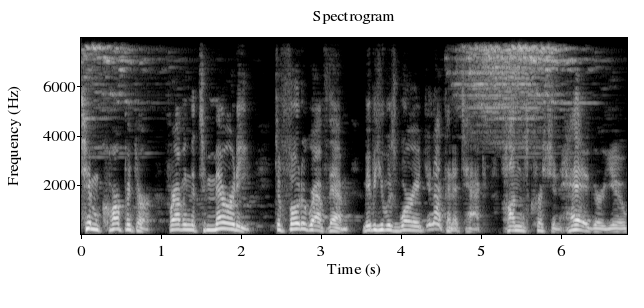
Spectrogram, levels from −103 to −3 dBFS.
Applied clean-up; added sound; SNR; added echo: classical method WPE with log-MMSE.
